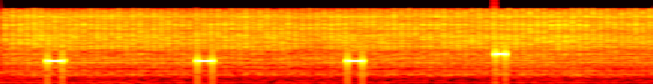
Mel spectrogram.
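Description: Four short electronic beeps mark a transition, evenly spaced about a second apart, the last one pitched higher than the rest, over a faint steady hiss.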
